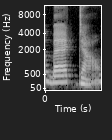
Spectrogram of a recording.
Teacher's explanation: Então, seria backed, backed, terminando no D. Down, que é a próxima palavra, já começa em D, você junta tudo num D só.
